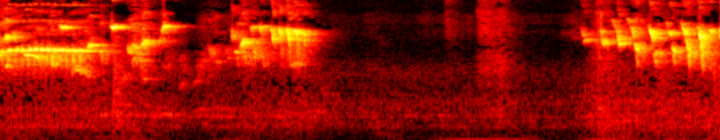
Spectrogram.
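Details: Male canary singing to excite a female for mating and to tutor young birds. Bright high trills and a clear whistled note, then a pause of about two seconds before a dense buzzy trill returns.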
